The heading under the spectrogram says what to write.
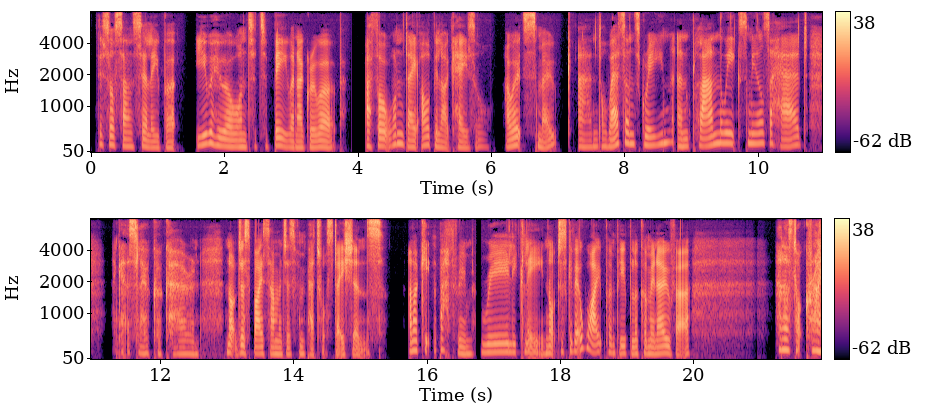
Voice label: natural

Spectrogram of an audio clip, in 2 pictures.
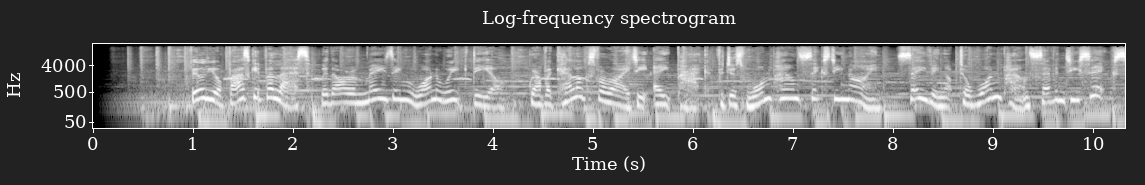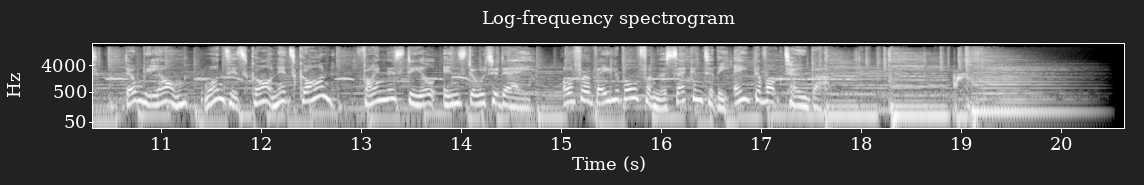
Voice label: system announcements

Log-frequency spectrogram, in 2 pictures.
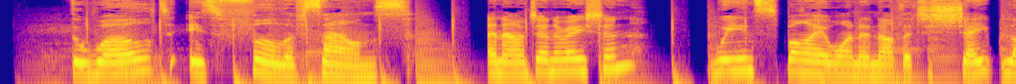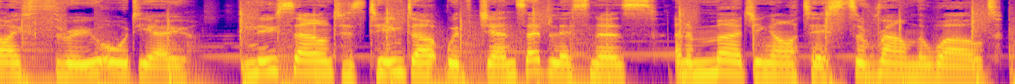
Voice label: natural

